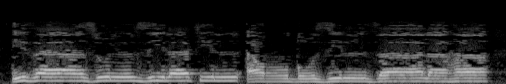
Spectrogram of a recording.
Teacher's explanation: حرف الزاي دائما يقرع السمع بقوة لما فيه من صفة الصفير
